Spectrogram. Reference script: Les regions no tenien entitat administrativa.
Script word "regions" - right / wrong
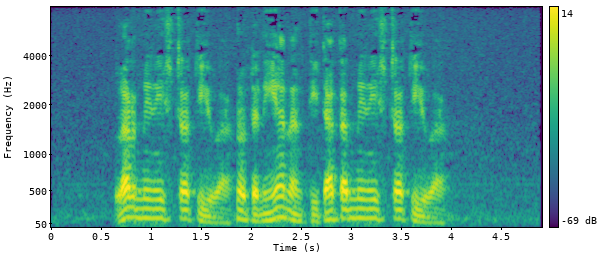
wrong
